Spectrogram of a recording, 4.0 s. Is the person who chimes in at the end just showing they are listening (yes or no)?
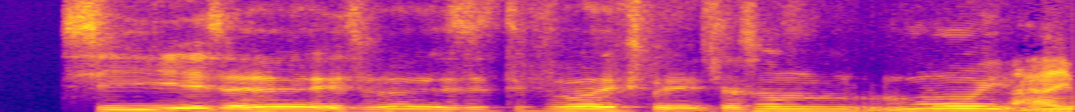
no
